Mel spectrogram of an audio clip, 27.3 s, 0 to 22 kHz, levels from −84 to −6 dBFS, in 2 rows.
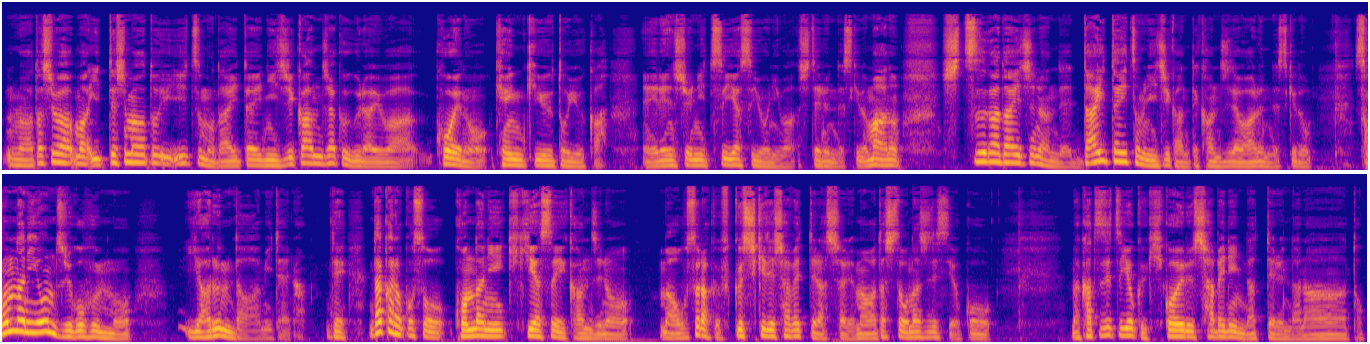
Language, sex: Japanese, male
